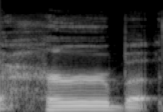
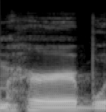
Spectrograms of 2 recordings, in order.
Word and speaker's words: herb: I don't know why I try to fix this in my brain by like saying the name herb without the H pronounced.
